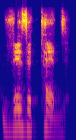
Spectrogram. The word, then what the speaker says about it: visited: Aí ficaria visited. Nesse caso, você pronuncia o E e o D.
